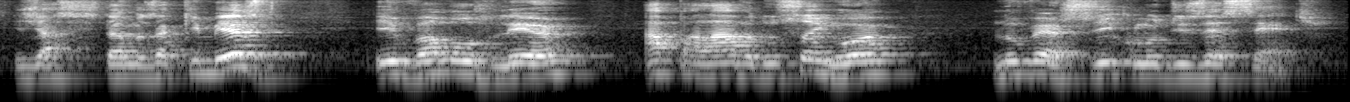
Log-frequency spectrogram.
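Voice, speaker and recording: Homem pregando devagar, com eco. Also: male voice, on the high side, roomy sound. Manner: slow, emphatic preaching with frequent "louvado seja Deus". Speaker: preacher. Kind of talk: sermon with Bible reading.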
